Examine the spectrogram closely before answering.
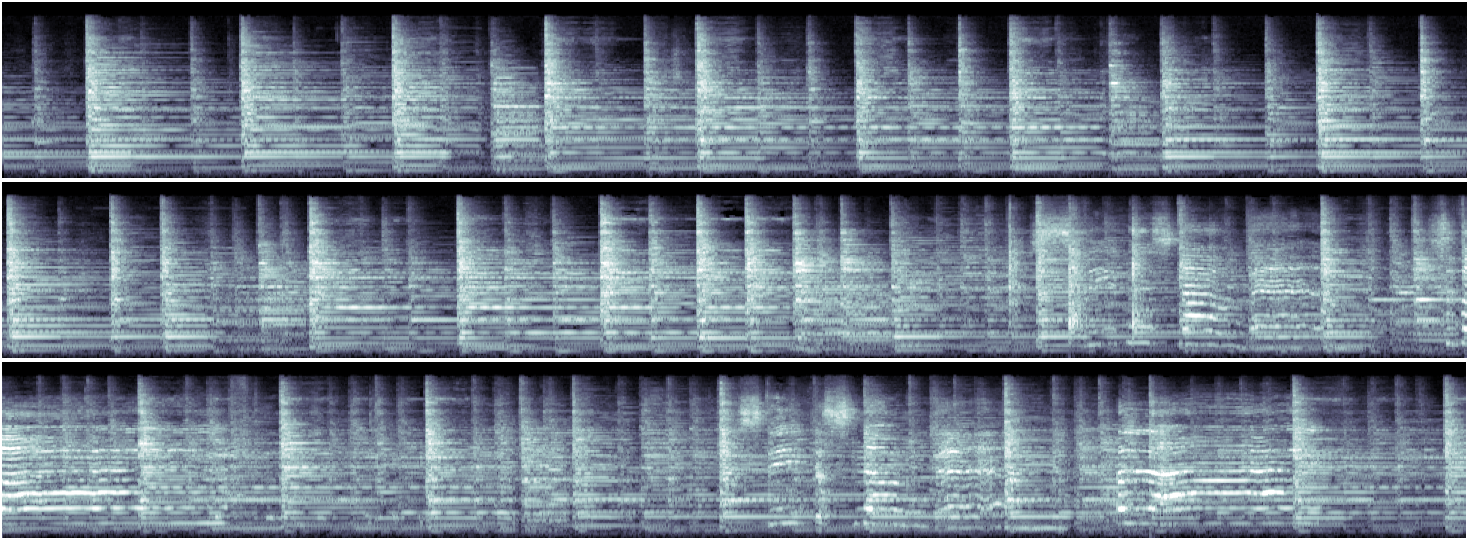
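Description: Acoustic guitar strummed in a steady rhythm. A man's singing voice joins over it from about halfway in.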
